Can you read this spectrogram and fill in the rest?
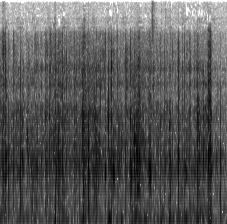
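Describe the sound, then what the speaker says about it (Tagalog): Heavy, steady rain pours down during Typhoon Kristine, a dense close hiss with scattered sharper drop impacts throughout and no voices. "ayun ang tuloy-tuloy ang lakas ng ulan dyan"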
